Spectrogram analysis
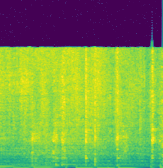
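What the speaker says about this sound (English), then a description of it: "Give that a stir." A stir-fry with pineapple tossed in a hot wok, a steady loud sizzle broken by regular clanking scrapes of the stirring utensil, close up and without talk.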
